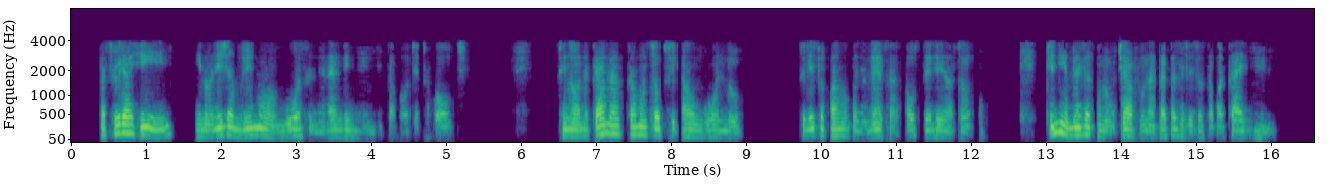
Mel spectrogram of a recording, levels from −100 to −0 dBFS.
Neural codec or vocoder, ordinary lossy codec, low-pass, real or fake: codec, 44.1 kHz, 1.7 kbps, Pupu-Codec; AAC, 16 kbps; 7.2 kHz; fake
